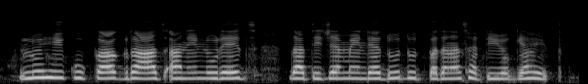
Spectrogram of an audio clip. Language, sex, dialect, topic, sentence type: Marathi, female, Standard Marathi, agriculture, statement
